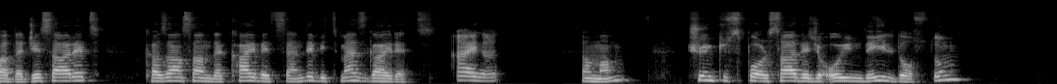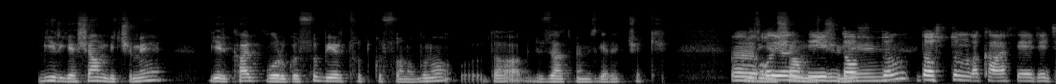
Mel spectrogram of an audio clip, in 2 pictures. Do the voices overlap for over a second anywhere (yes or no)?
yes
